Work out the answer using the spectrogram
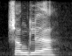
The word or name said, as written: Jongleur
